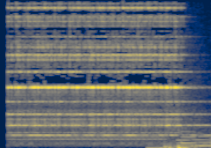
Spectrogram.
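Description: Electric school bell ringing steadily with a bright, metallic tone, fading out near the end.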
